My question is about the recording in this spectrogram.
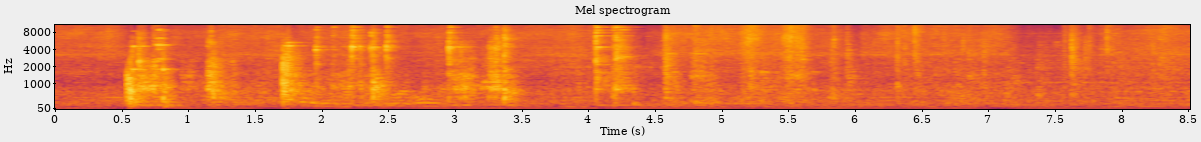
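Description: Irregular metal clinks and clanks of tools and a metal hoop being handled and set on a cast-iron bench jig, some of them sharp with a short ring, thinning out towards the end.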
